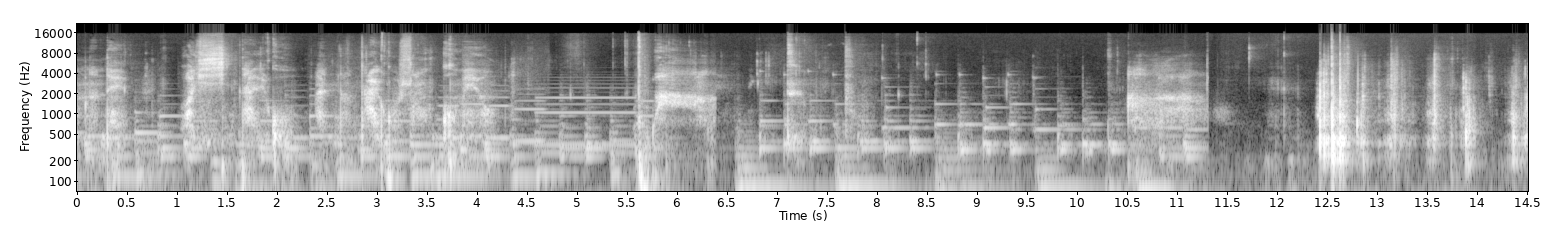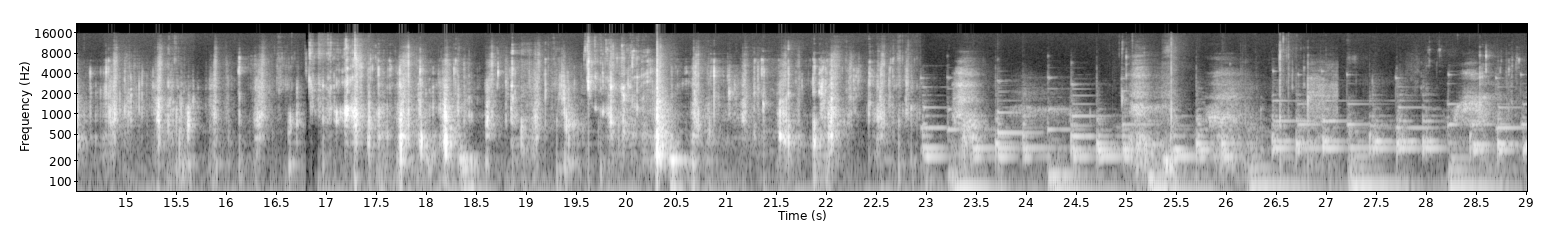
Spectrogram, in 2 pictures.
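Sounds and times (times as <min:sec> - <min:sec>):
crunching and wet chewing: 0:11.7 - 0:23.0.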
